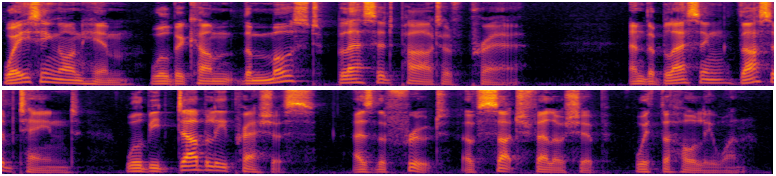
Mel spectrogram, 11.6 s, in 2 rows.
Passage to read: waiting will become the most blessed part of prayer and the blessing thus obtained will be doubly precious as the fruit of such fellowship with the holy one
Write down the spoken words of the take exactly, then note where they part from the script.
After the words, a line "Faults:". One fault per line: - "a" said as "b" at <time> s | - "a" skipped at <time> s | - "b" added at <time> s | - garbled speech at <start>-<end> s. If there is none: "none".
waiting on him will become the most blessed part of prayer and the blessing thus obtained will be doubly precious as the fruit of such fellowship with the holy one
Faults:
- "on him" added at 0.5 s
